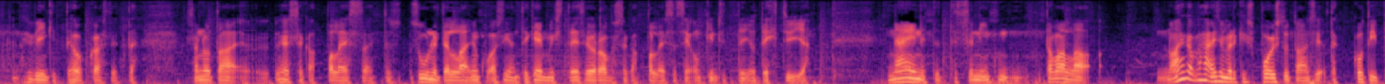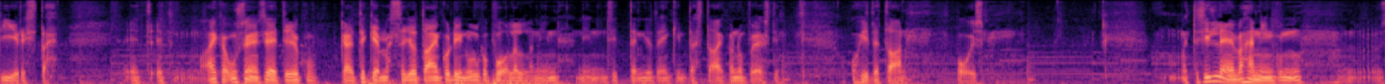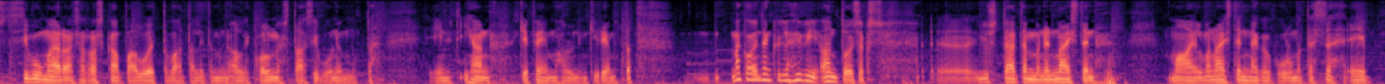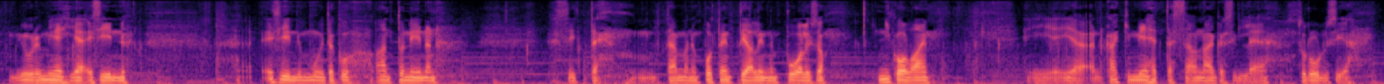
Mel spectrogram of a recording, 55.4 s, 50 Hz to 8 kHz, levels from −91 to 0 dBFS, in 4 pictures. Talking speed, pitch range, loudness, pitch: 120 wpm, 95-105 Hz, -23 LUFS, 100 Hz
